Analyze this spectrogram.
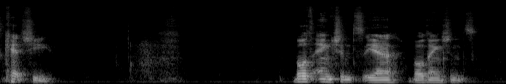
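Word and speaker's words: Cait Sith: Kate Sith at all it's based on a Scottish lore uh catchy it's based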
